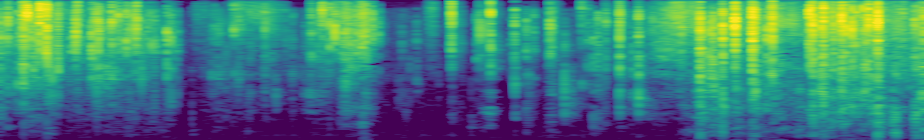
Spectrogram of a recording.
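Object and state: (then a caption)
Glossy magazine paper being crumpled. Bare hands with long nails crumple and rub glossy magazine pages into folds, making bright, dry crinkling and crackling. Bursts of crackle come in an uneven rhythm, ease into a quieter stretch of soft rustles midway, then build into denser, louder crinkling toward the end.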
